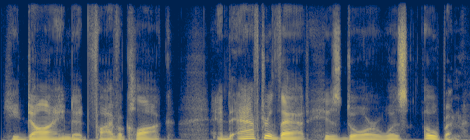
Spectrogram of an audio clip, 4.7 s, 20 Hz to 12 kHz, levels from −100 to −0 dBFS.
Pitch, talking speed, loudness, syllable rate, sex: 105 Hz, 155 wpm, -20 LUFS, 4.0 syllables/s, male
